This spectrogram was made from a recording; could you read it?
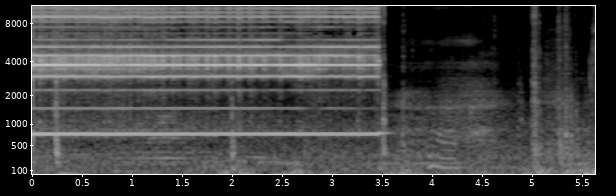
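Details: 1993 Bayliner Capri 2050 with 4.3 LX engine, bought unrun, key turned on: steady high buzzing tone for about three and a half seconds then cuts off cleanly; key-on warning horn works, power present.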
